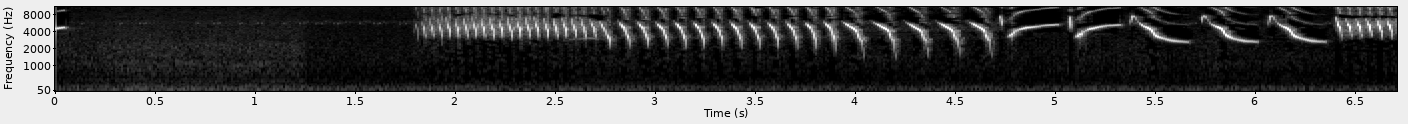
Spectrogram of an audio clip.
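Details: Song of a Belgian canary, played to warm up canaries, begins after a quiet second: a buzzy trill, then rapid repeated descending notes and looping whistled slurs, ending on another dense trill.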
